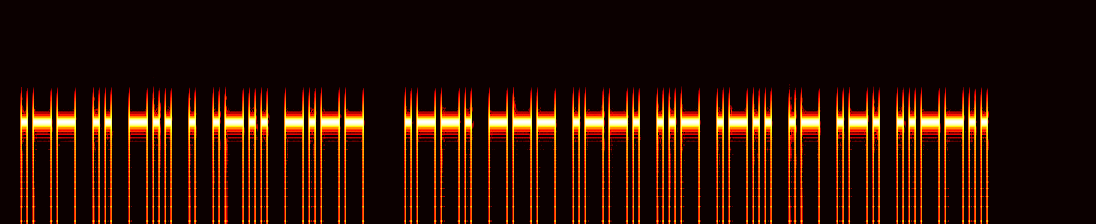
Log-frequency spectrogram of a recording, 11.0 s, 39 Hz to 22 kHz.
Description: Morse code, heard as a keyed tone, about 20 wpm, 700 Hz. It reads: WIDELY POPULAR?
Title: Sentences from Top 1200 Words 20wpm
